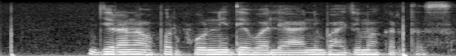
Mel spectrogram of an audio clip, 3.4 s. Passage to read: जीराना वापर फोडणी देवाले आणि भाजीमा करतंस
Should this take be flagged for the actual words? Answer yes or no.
no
